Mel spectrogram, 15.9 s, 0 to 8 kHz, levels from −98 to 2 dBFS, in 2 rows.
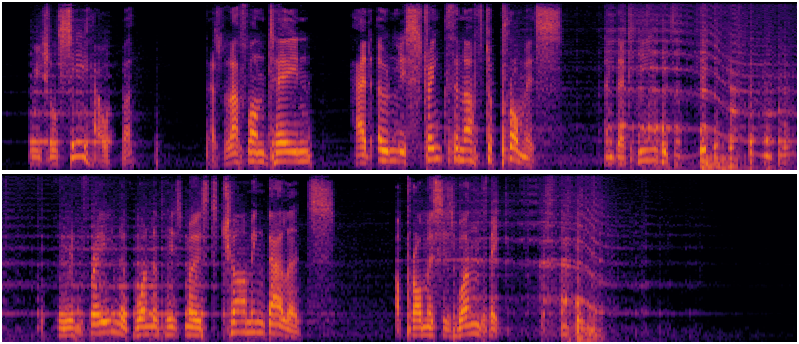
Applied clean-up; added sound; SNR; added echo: neural mask model RNNoise.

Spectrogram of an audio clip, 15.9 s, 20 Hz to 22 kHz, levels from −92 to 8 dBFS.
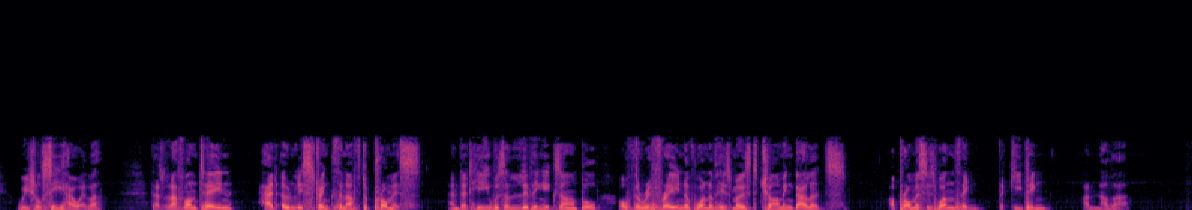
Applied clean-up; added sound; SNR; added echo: none; none; none; none.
